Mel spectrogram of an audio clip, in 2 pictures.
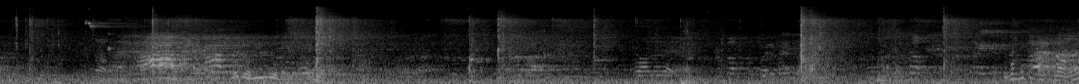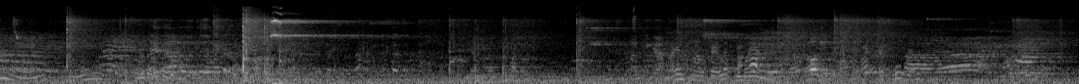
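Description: Men call out to each other during play, echoing in a large hall.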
